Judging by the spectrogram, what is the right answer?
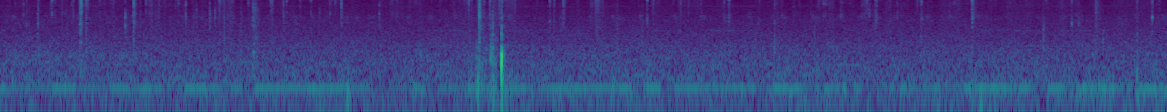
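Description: Small clicks and scratches from needle-nose pliers working on a mini DC fan's plastic hub and circuit board, with one sharper click about three and a half seconds in, over a steady low hum.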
